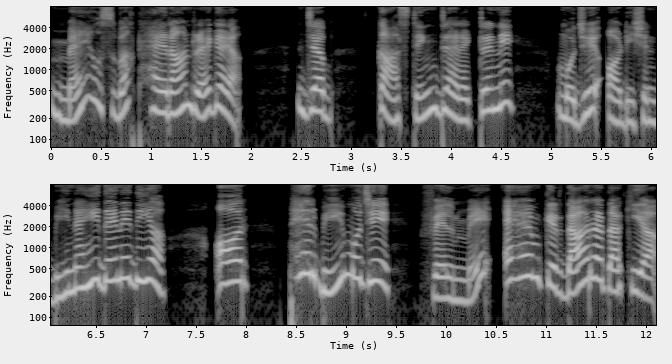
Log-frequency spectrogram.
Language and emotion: Urdu, surprised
